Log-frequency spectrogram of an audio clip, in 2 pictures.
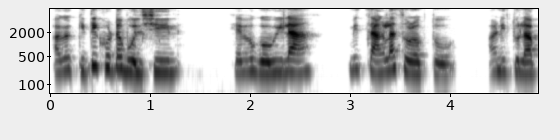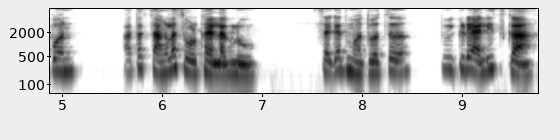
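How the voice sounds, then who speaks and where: A woman's voice: mid-range voice, moderate pace, pauses often, a bit bright, close to an everyday voice. A woman reads a stern, protective middle-aged uncle who scolds and commands. She keeps the voice close to her own. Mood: scolding.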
